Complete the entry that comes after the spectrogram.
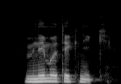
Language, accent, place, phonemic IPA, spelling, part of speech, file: French, France, Lyon, /mne.mɔ.tɛk.nik/, mnémotechnique, adjective, LL-Q150 (fra)-mnémotechnique.wav
- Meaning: mnemonic (related to mnemonics)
